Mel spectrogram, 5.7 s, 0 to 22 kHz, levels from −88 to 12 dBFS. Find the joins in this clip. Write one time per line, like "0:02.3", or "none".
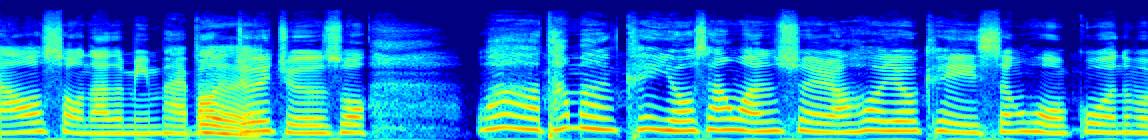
none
